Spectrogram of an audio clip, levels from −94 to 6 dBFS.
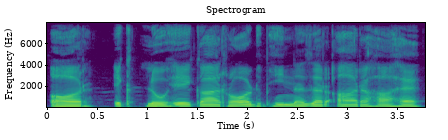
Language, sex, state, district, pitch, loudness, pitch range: Hindi, male, Jharkhand, Ranchi, 120 Hz, -18 LUFS, 115-130 Hz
